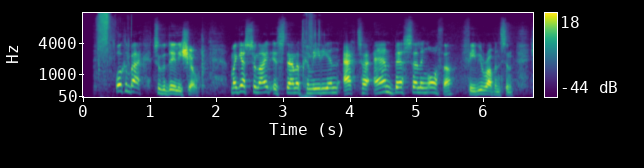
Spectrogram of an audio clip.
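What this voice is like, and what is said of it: Speaks with a distinct accent. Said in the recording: “I sound way more impressive through your accent. ... even if it's not in my accent”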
